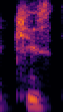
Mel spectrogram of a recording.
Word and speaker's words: kissed: Then you will know that kiss in past will be pronounced with T at the end. So I kissed a girl yesterday.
